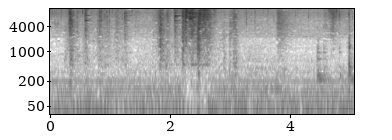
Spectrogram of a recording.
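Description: Whole spices such as bay leaf and cinnamon sizzling in hot oil and ghee in a pressure cooker, with scattered crackles and pops and a louder burst of sizzle about two seconds in.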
